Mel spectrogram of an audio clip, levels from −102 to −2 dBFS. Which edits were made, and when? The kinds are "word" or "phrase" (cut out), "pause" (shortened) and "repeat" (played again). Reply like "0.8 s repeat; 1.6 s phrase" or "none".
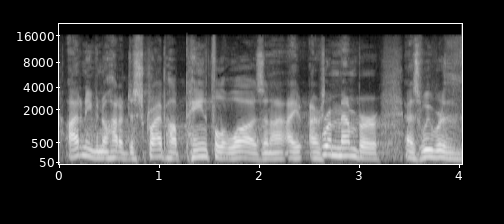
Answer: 2.6 s word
